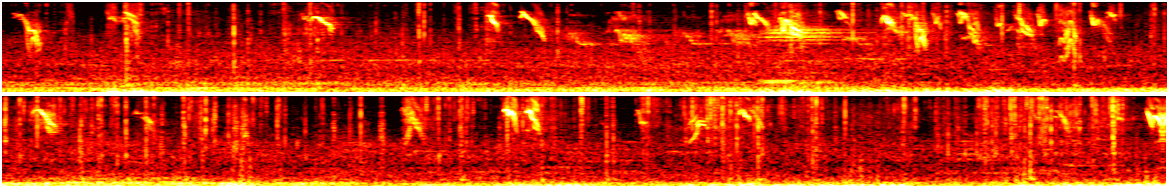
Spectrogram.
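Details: Feeding house sparrows call for food with a dense, continuous chatter of quick high chirps, many birds overlapping throughout, above constant low background hum.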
